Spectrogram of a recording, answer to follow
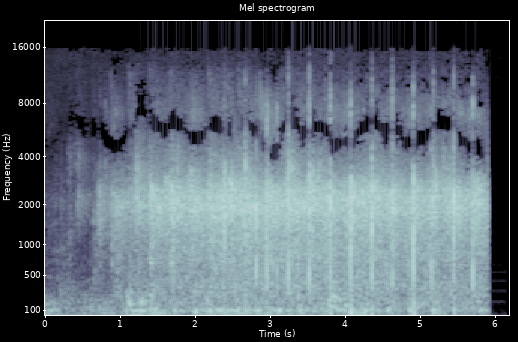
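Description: Audience applauding, swelling in about a second in and cut off suddenly near the end.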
